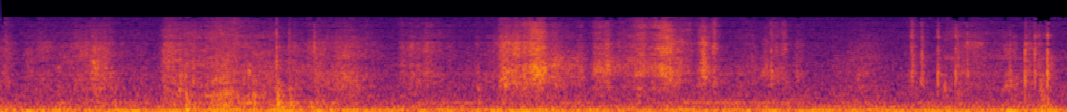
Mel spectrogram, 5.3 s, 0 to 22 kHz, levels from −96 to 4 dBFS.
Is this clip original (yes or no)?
no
